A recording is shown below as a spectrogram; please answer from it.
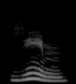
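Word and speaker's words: جيم: is easy to pronounce it's somewhere between a g and a j depending on the accent for example Standard Arabic Syrian or Egyptian in Standard Arabic and Syrian Arabic it should sound like the J in the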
